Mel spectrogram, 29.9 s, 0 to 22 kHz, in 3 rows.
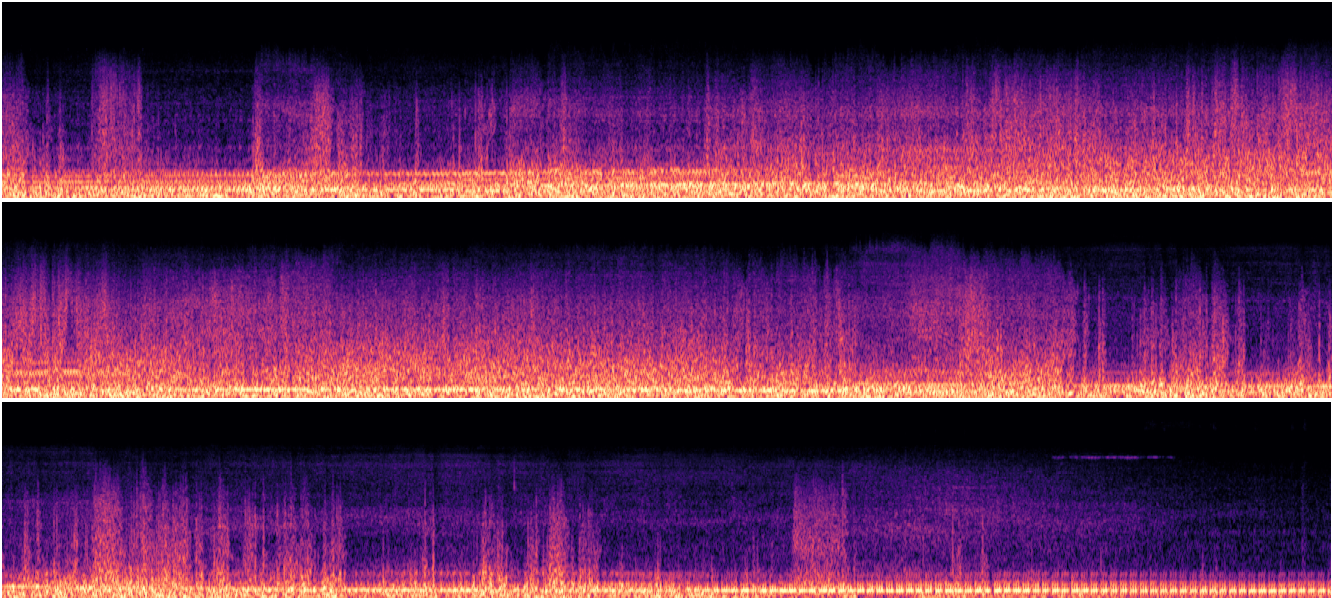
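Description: Benelli 600i's inline-four engine running while riding, with wind rushing over the rider's microphone. The engine note holds steady for stretches and shifts pitch several times as the speed changes.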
